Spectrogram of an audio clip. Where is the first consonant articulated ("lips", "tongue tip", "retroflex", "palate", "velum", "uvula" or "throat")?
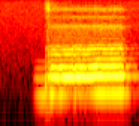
velum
